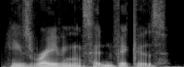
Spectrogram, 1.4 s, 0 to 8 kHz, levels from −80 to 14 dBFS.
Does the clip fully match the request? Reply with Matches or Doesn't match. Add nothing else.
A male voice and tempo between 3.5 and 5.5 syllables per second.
Matches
